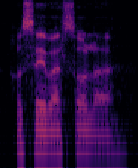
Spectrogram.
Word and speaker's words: José Barzola: I try to go with José Barzola, the original pronunciation of it.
